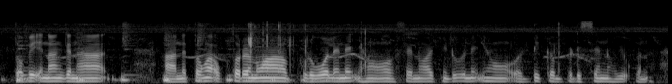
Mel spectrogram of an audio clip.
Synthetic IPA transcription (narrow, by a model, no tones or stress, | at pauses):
t̪ɔbɛɛnaŋkɛnaɦa | anɛt̪ɔŋaʔṵk̚t̪ɔɾɛnɔwapʰuɽbɔlɛnɛc̚ˀɦɔ̃sɛnɔwat͡ʃĩɖuʔɛnɛc̚ˀhɔ̃ə̰ɖikɔmpɛʈisɔnɦujṵʔkana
